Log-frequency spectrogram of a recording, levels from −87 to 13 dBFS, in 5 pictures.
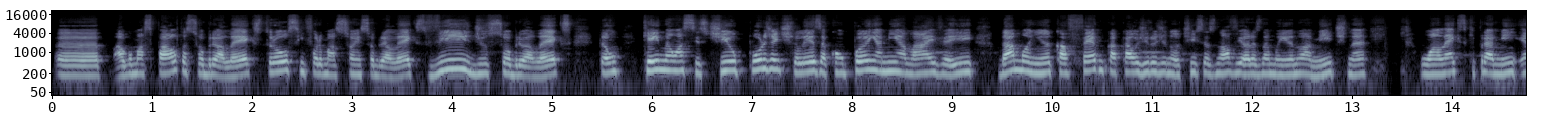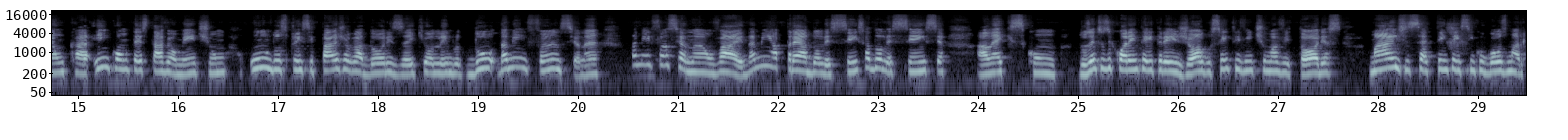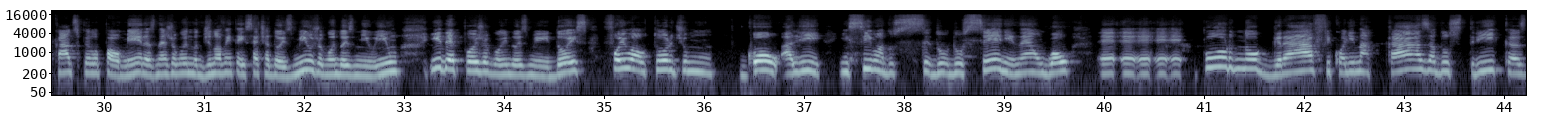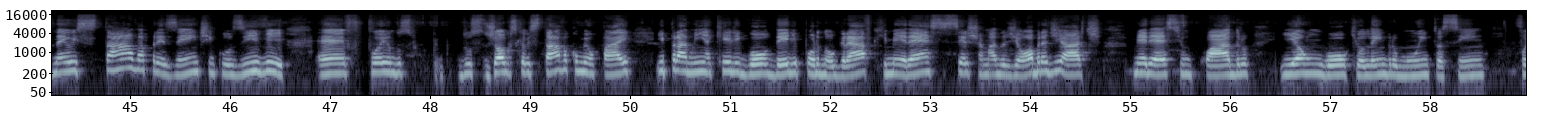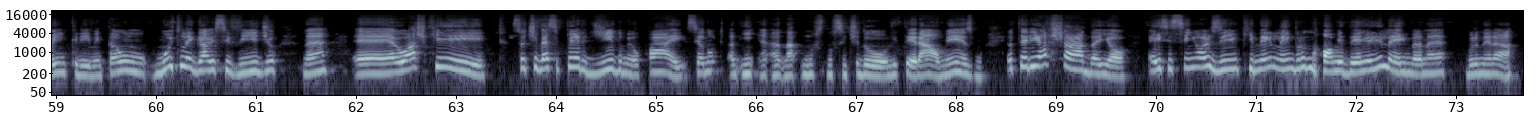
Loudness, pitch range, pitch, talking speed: -23 LUFS, 200-255 Hz, 225 Hz, 175 wpm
